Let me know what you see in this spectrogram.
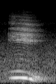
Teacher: ये भी हमारा फ्रंट वोवल है, between half close and half open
